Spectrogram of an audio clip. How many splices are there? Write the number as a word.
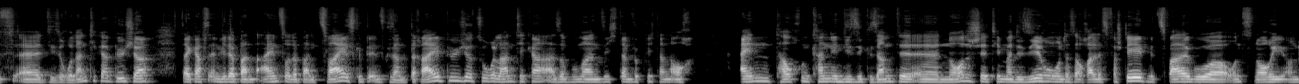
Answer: zero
